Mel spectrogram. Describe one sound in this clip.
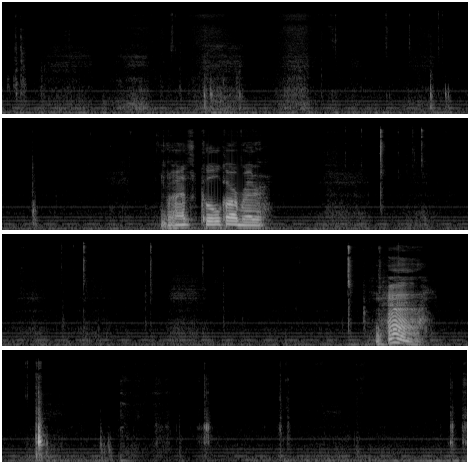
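Small metal parts click and rattle as they are handled.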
